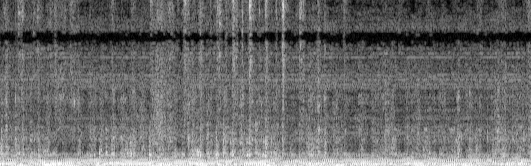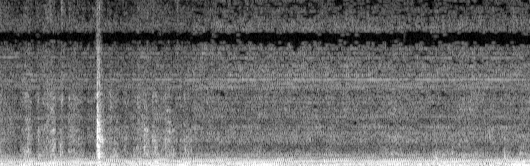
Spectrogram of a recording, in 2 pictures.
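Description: Faint whisking in a saucepan of thickening milk pudding, soft scrapes over a low steady hum, with one sharp click about six seconds in.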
